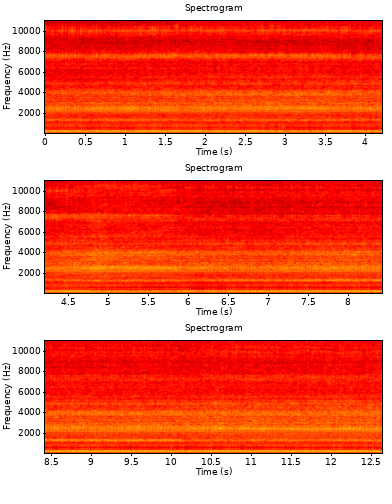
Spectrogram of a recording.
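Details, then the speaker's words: Unknown nitro RC buggy with its very high idle lowered: a high, buzzy steady fast idle whose pitch swells briefly. It died earlier after running a while; owner suspects the exhaust isn't pressurizing the fuel tank. "um it might not be pressurizing it might not be putting the fumes into the tank properly because it did conqu out after a little while"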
